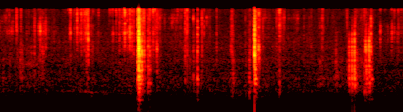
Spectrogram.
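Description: Cardboard template being folded and creased by hand around short steel pipe pieces: a few sharp crinkles and light knocks of the pipe, the loudest about a second and a half in.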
